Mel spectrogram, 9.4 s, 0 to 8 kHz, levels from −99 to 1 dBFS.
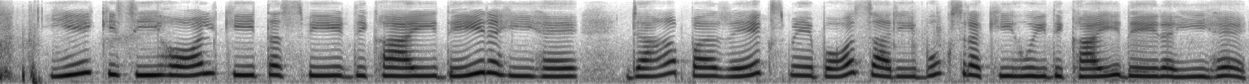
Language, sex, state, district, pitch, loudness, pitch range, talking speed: Hindi, female, Rajasthan, Jaipur, 305 Hz, -11 LUFS, 290-335 Hz, 140 wpm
